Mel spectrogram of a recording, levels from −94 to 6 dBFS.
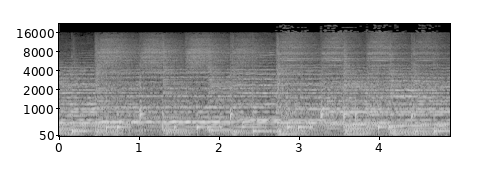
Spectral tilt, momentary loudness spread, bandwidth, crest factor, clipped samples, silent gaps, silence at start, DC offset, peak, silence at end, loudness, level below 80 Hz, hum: -4 dB/octave; 2 LU; over 20 kHz; 12 dB; under 0.1%; none; 0 s; under 0.1%; 0 dBFS; 0 s; -13 LUFS; -40 dBFS; none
